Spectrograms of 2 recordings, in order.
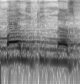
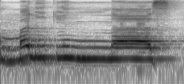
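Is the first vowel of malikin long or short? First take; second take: long; short. First: The first vowel is drawn out long. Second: The first vowel is kept short. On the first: The speaker calls it wrong. "मालिकिन नास पढ़ते हैं" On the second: The speaker calls it right. "मालिकिन न पढ़े बल्कि मलिकिन नास"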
